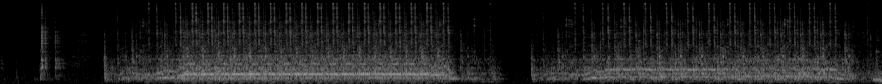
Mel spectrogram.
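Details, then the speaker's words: Sewing machine stitching a curved 1/4 inch seam, about three stitches a second: light loose rattle on each stitch; bobbin rattling, possibly running low on thread. "you can hear my bobbin rattling. I'm hoping I've got enough. I think I'm playing bobbin chicken with this one."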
